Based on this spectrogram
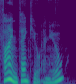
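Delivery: low muttering and mumbling. A narrator reads a mother rehearsing memorized polite phrases, muttering. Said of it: "constantly muttering things like".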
